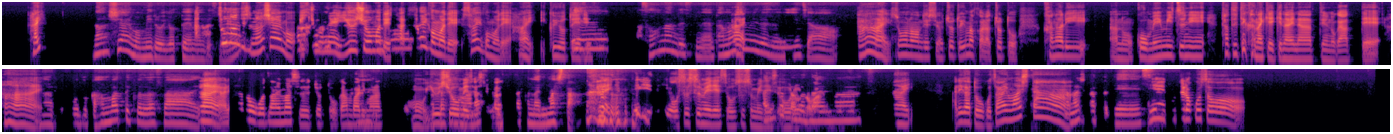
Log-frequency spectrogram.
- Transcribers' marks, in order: static; chuckle; chuckle
- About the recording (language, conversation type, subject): Japanese, unstructured, 将来、どんな旅をしてみたいですか？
